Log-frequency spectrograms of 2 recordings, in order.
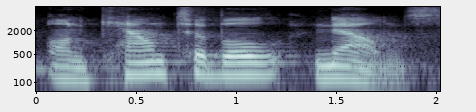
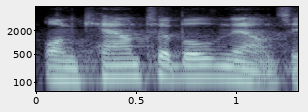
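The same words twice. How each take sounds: First: Very slow, each syllable laid out; slow teacher's model of the phrase; slow model reading. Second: Said in the usual way. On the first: Shown as a demonstration. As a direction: spell the phrase out slowly for learners. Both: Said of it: "یاد بگیریم".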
